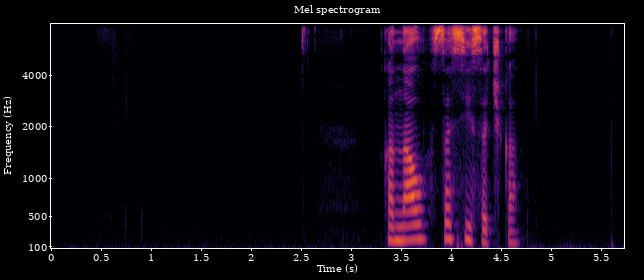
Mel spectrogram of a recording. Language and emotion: Russian, neutral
